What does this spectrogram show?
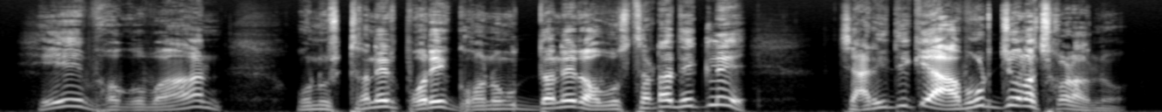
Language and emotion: Bengali, disgusted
